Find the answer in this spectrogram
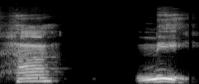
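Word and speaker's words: hanih: Father is Ha-Ni. I even spell it out for you. H-A-N-I-H. Ha-Ni.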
